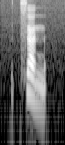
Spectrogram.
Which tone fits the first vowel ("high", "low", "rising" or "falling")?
falling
